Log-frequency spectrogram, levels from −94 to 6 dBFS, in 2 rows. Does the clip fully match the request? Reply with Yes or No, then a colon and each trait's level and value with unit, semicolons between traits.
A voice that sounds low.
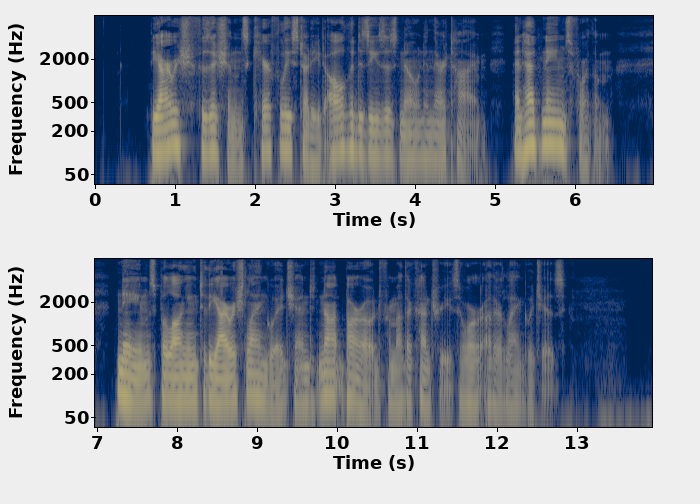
Yes: very low, 95 Hz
